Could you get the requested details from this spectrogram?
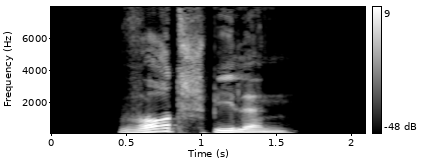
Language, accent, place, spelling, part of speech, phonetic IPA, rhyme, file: German, Germany, Berlin, Wortspielen, noun, [ˈvɔʁtˌʃpiːlən], -ɔʁtʃpiːlən, De-Wortspielen.ogg
- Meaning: dative plural of Wortspiel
